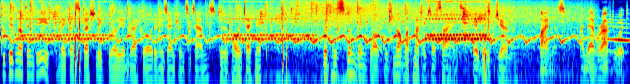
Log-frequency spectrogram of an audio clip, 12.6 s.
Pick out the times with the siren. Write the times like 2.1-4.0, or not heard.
0.0-12.5.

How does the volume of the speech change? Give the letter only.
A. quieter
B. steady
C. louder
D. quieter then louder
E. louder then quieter
B.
